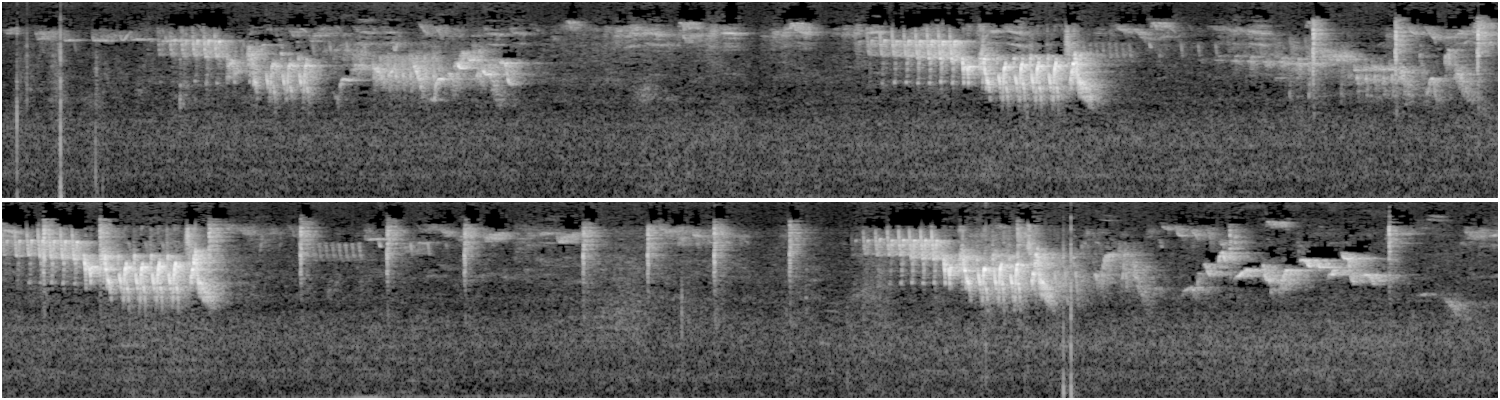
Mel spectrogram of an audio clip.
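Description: A bird singing: loud, rapid trilled phrases of about two seconds each, repeated every six to eight seconds, with short high chirps in between.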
